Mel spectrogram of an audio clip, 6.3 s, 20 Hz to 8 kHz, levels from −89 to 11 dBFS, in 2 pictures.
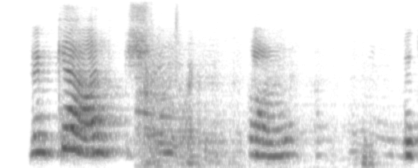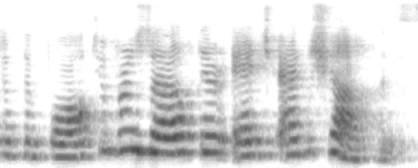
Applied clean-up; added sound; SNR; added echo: neural mask model DeepFilterNet 3.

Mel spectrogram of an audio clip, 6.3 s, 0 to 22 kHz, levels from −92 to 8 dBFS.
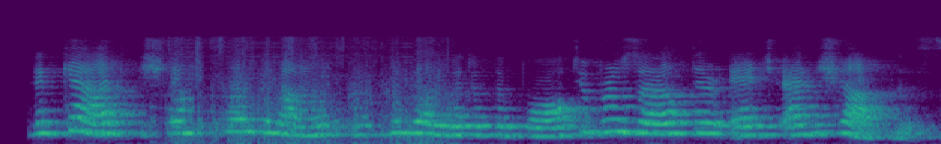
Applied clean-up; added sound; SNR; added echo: neural separator model SepFormer DNS4.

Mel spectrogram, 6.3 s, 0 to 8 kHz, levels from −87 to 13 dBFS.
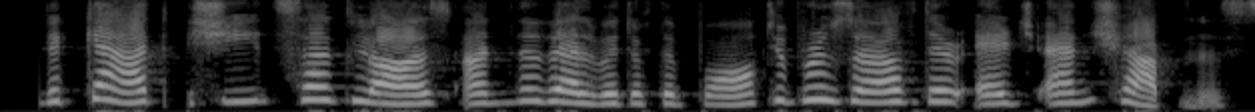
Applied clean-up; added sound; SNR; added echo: none; none; none; none.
